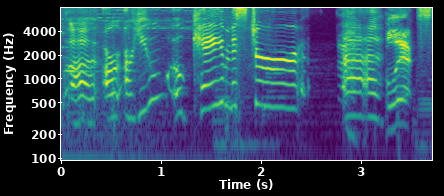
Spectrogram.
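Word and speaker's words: Blitzø: Blitz, the O is silent.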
